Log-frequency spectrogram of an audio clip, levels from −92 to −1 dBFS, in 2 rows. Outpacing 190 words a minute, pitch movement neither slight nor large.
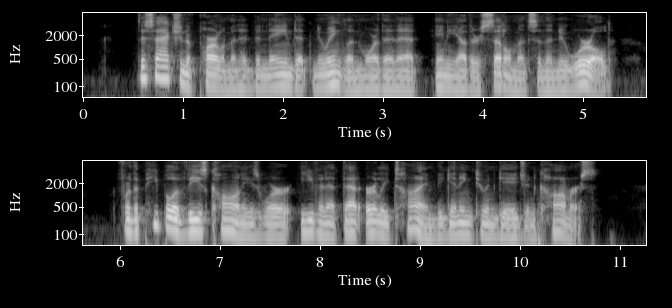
Yes: average, 200 wpm; average, 4.3 semitones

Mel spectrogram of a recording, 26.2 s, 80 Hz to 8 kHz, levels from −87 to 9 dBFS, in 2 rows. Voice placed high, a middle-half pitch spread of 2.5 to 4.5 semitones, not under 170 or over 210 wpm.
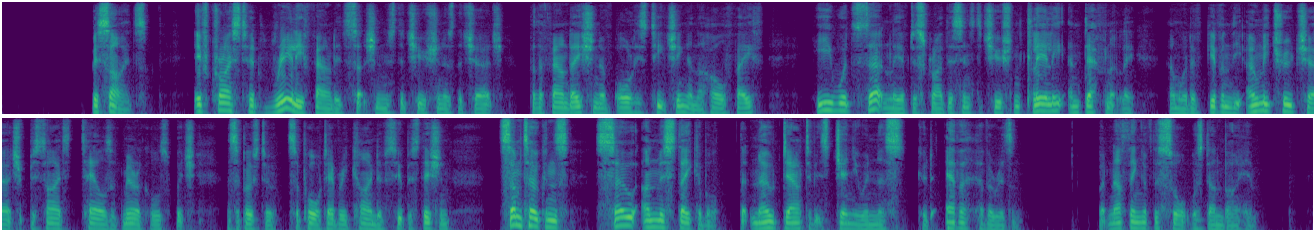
No: low, 100 Hz; average, 4.0 semitones; average, 175 wpm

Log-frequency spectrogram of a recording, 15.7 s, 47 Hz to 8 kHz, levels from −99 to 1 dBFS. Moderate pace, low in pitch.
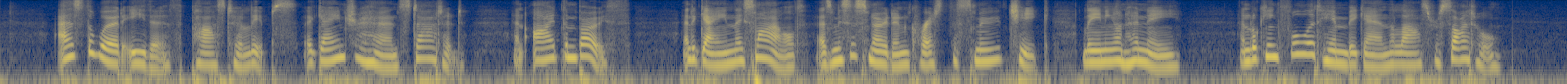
No: average, 145 wpm; medium, 180 Hz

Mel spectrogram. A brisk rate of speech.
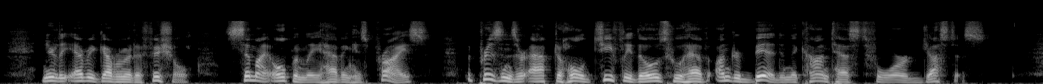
No: average, 155 wpm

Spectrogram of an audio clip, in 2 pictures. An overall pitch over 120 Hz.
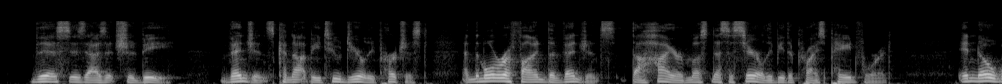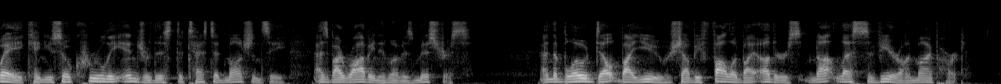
No: low, 110 Hz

